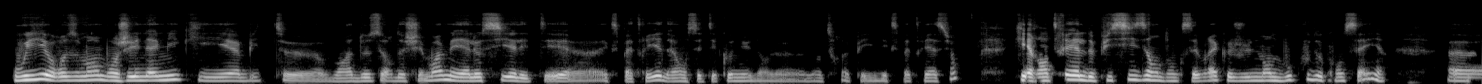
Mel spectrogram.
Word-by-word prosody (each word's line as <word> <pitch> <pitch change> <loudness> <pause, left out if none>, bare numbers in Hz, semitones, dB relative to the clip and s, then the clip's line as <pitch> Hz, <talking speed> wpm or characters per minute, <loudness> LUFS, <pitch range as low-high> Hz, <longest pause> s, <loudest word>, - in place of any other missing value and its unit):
Oui, 210 +5 +7
heureusement, 190 +1 +4
bon, 180 -3 +3
j'ai 180 +3 +4
une 185 0 +3
amie 200 +4 +3
qui 170 -6 -5
habite, 170 +1 -8
heu, 85 -5 -5
bon 145 - -8
à 150 - -4
2 160 +2 -4
heures - - -4
de 160 0 -4
chez 155 - -7
moi, 200 +3 0
mais, 205 -4 +3
elle 165 0 +3
aussi, 170 +3 -1
elle 165 -3 +2
était, 145 +1 -1
heu, 85 +1 -10
expatriée. 190 +6 -2
D'ailleurs, 150 -2 -5
on 145 - -5
s'était 140 0 -9
connues 160 +2 -5
dans 80 0 -11
le 80 - -13
notre 150 +4 -14
pays 80 - -13
d'expatriation. 150 - -9 0.5
Qui 200 - +5
est 175 - +9
rentrée 170 +6 +1
elle 210 -1 +8
depuis 185 +1 -1
6 210 +3 0
ans, 190 -2 +2
donc 165 -2 -6
c'est 155 - -2
vrai 170 +5 -2
que 175 -3 -2
je 165 0 -5
lui 170 - -2
demande 175 0 0
beaucoup 200 +5 -5
de 205 -3 0
conseils, 185 +5 -4 0.7
heu, 165 -1 -3
170 Hz, 200 wpm, -19 LUFS, 150-190 Hz, 0.7 s, est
